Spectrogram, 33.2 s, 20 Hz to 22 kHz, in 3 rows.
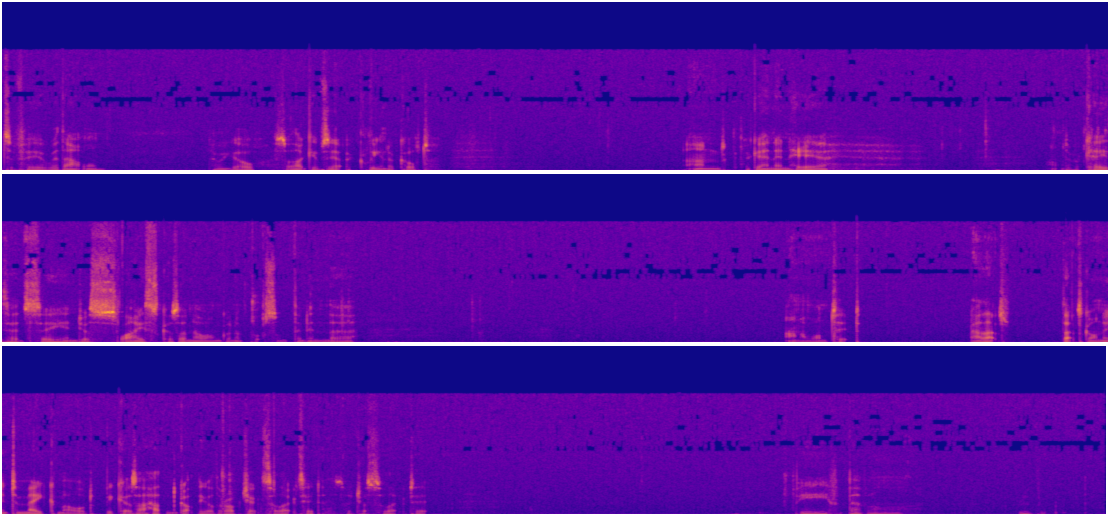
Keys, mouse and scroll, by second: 1.2 middle click, 3.3-4.1 scroll up 3, 4.1 middle click, 5.9 click, 7.4 Tab, 9.5 ctrl+KP_3, 10.6 k, 14.1-14.5 scroll down 1, 14.5 Tab, 15.9 h, 16.2 middle click, 16.9 scroll down 1, 17.2 scroll up 2, 19.2 click, 25.5 click, 26.6 click.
